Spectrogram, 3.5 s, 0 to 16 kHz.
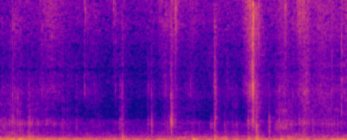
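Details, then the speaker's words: Fiat Argo HGT 1.8, 115,000 km, after stabilizer bar fix plus new heat exchanger and coolant: cabin sound over a speed bump at slightly higher speed, low rumble and soft thuds, no knock; normal suspension. "de boa tranquilo só o normal dele mesmo carro tá show de bola"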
